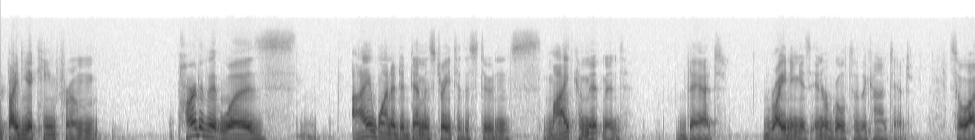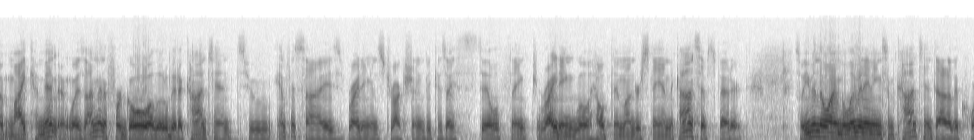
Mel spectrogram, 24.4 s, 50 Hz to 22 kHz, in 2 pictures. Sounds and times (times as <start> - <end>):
Speech: 0.0 - 1.3, 2.1 - 21.5, 22.1 - 24.3.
